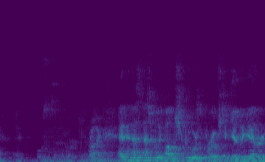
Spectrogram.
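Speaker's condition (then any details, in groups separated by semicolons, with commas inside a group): No condition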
